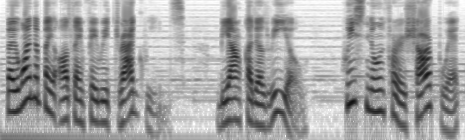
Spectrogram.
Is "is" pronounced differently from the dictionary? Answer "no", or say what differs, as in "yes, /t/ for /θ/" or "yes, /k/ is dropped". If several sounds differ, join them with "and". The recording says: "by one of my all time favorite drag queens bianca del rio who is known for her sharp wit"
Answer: yes, /s/ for /z/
